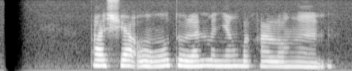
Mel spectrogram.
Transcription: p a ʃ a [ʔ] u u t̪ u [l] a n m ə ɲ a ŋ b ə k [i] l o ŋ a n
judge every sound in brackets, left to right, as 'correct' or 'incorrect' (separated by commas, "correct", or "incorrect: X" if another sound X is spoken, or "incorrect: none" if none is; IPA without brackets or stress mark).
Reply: correct, correct, incorrect: a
